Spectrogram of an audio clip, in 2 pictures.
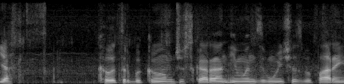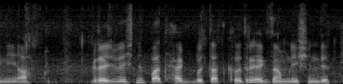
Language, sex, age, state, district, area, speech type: Kashmiri, male, 18-30, Jammu and Kashmir, Bandipora, rural, spontaneous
